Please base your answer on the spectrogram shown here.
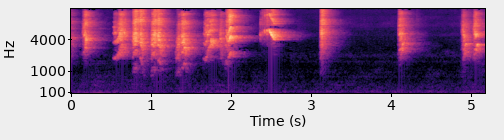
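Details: Young wild long-tailed shrike heard in a rapid string of harsh squawks and one whistled downslur, then isolated rasping notes about one second apart; used as a lure.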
